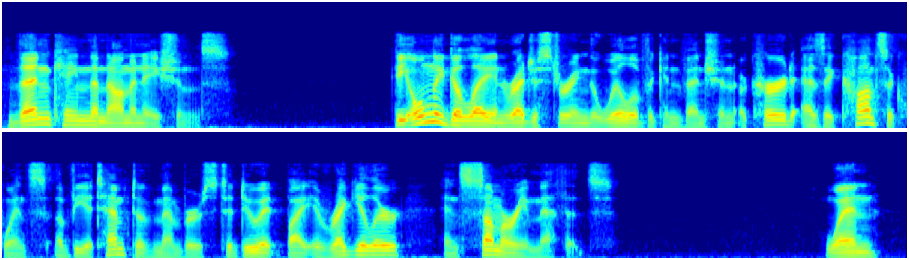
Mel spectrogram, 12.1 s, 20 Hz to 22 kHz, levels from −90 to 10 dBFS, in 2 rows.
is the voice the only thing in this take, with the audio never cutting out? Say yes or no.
yes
